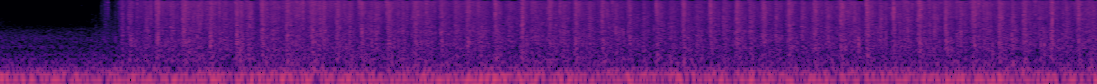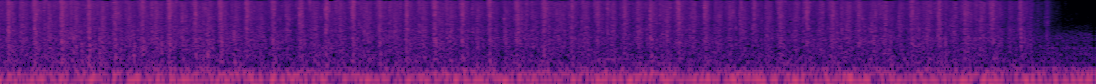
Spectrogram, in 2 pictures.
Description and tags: Shaking Tree Branch
field-recording, nature, winter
